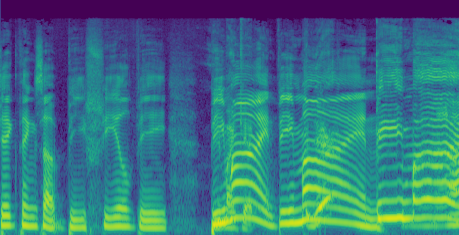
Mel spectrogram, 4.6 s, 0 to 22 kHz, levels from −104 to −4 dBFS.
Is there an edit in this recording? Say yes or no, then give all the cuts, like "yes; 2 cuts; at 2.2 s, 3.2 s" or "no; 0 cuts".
no; 0 cuts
